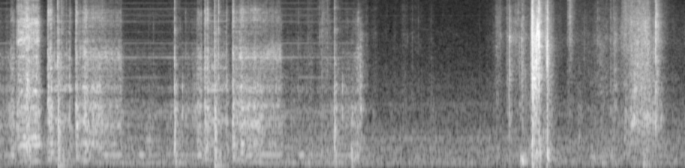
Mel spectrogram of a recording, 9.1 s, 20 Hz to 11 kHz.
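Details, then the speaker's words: Catalina 7 coupon printer resetting after a paper jam is cleared: square reset button held five seconds until power light flashes; short bursts of rattly mechanical clatter with quiet pauses, feed and head cycling through a normal reset. "hold the button for five seconds or until the power start splashing off and on and the printer will reset"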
